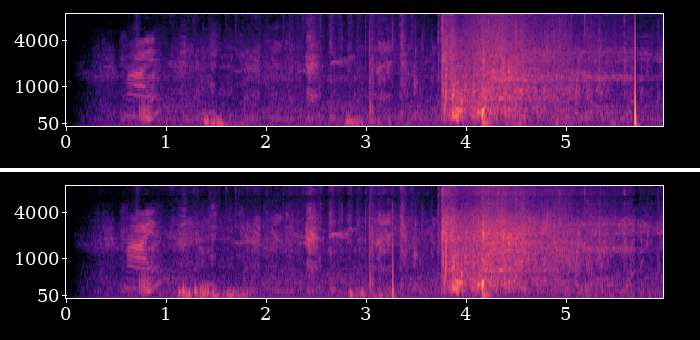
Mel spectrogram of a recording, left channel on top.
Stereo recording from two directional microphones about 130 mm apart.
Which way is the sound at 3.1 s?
25° left (ahead or behind).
